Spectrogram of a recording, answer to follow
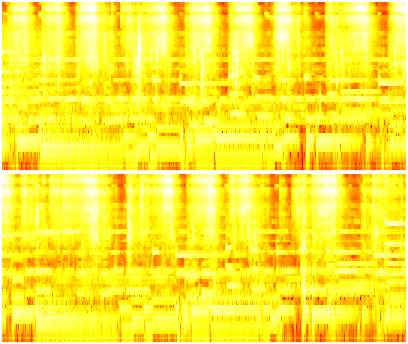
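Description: Background music with a bass line and a steady beat, over the soft rubbing of a hand blending colour on a paper plate.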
